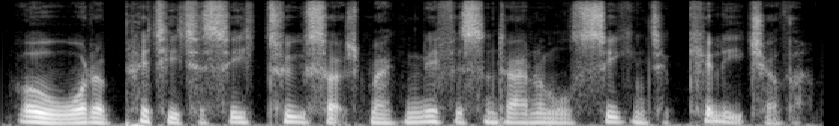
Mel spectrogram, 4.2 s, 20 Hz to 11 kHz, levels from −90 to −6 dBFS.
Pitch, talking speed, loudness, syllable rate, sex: 120 Hz, 215 wpm, -19 LUFS, 6.0 syllables/s, male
